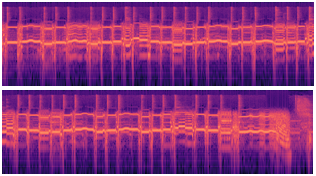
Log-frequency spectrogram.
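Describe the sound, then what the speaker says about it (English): An electric guitar with distortion plays a steady run of squealing pinch harmonics. The high, pitch-bending notes are picked in a quick rhythm at close range, with no talk over them. "So these are called pinch harmonics"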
